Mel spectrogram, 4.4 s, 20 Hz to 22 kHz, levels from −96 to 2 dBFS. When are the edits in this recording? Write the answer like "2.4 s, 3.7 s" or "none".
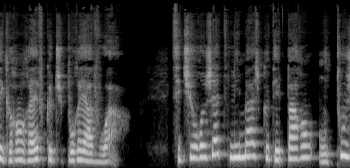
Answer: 2.1 s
